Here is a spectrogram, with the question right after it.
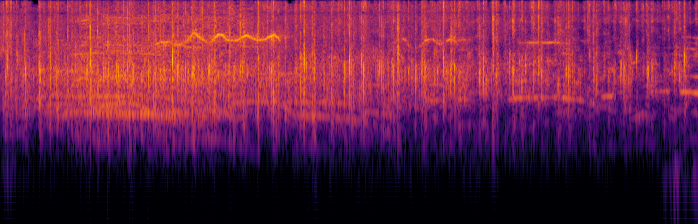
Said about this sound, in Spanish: Un aplauso para los ismeños.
